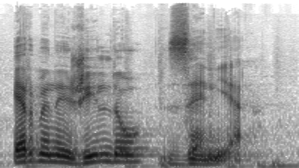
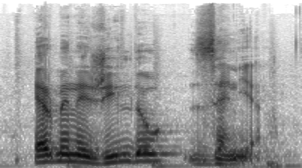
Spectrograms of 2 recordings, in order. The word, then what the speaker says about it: Ermenegildo Zegna: It's Ermenegildo Zegna. Ermenegildo Zegna. It's a soft G, and you don't say the Z very hard, so it's Ermenegildo Zegna. Zegna.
